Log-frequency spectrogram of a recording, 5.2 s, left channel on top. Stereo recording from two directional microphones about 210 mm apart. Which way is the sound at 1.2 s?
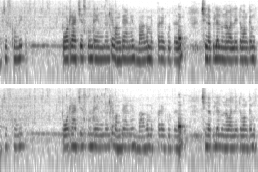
45° left (ahead or behind).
